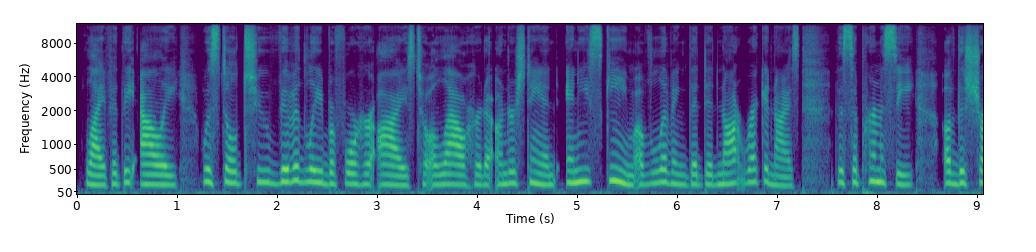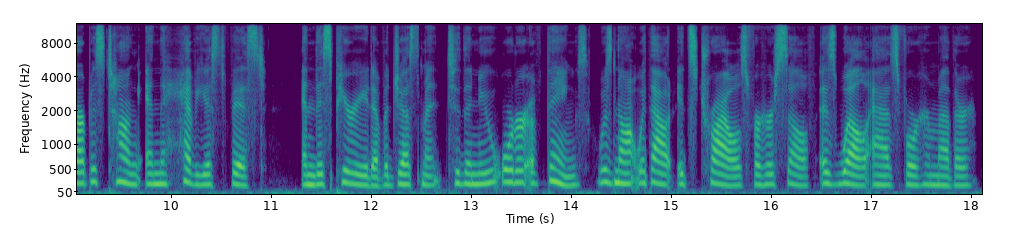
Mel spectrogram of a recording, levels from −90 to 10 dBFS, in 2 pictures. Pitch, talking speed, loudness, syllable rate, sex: 205 Hz, 190 wpm, -18 LUFS, 5.2 syllables/s, female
